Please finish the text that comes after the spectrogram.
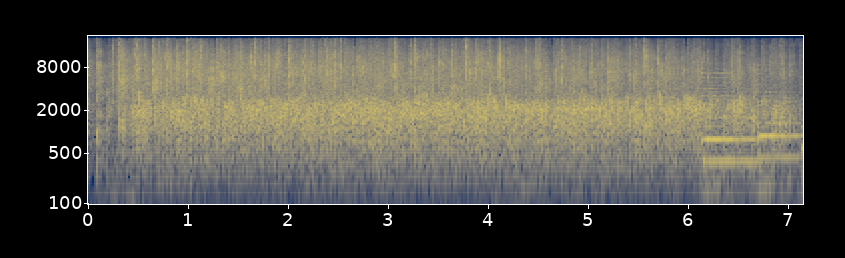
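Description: Loud, dense audience applause for musicians at a concert, a steady wall of clapping hands lasting several seconds, with a few sustained instrument notes entering near the end.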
